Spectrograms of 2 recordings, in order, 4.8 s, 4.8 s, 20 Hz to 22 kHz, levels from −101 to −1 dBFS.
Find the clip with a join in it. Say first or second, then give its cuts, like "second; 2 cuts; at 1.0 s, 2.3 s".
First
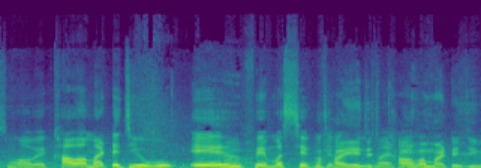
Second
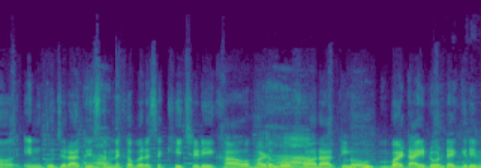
second; 1 cut; at 3.8 s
